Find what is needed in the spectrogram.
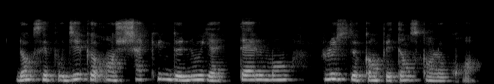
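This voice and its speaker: Her pitch sits in the medium range. The woman's intonation stays monotone and flat. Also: moderate pace. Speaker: online coach and trainer. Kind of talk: online training session.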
